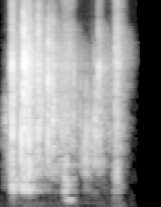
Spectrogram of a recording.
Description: page turns; soundscrate

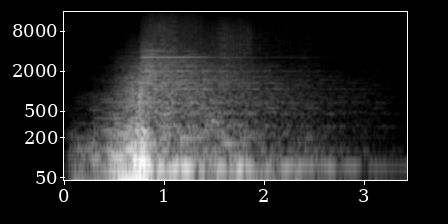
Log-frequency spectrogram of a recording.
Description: electricity impact; SoundsCrate

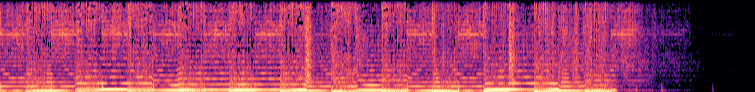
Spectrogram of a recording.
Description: synthish logo; soundscrate

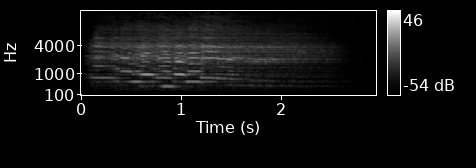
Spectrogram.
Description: Violin Slide Down

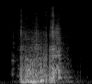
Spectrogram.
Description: balloon rub short

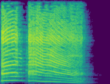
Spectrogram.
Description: kazoo short fall; soundscrate

